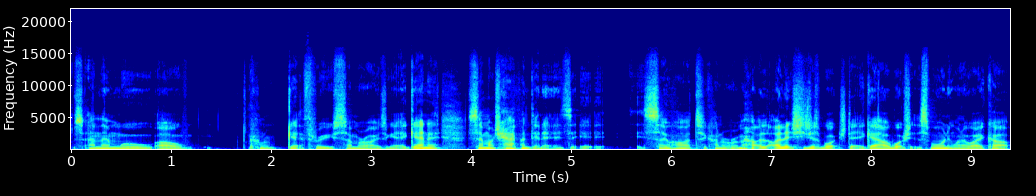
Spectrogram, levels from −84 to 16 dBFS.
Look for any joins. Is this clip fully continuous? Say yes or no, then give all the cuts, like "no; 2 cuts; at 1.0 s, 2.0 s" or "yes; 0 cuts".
yes; 0 cuts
